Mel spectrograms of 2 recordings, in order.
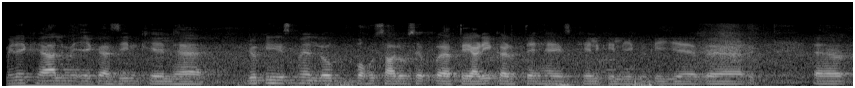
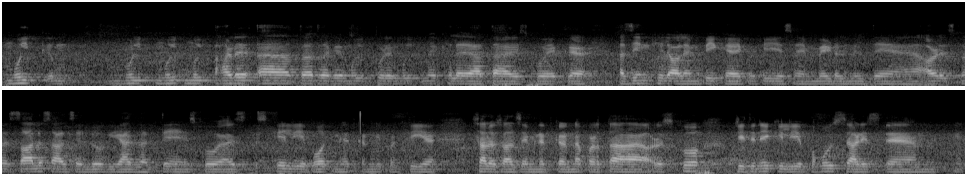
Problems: constant background noise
